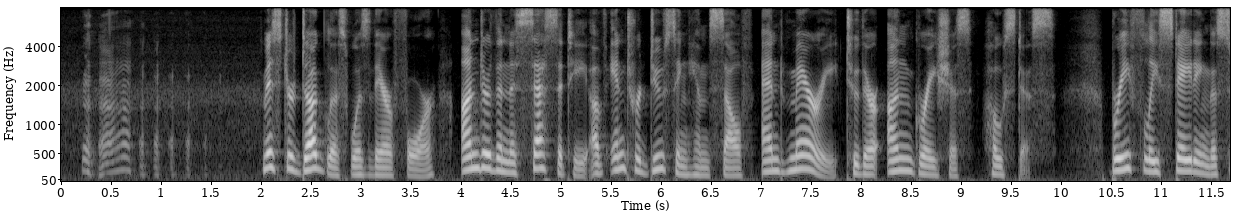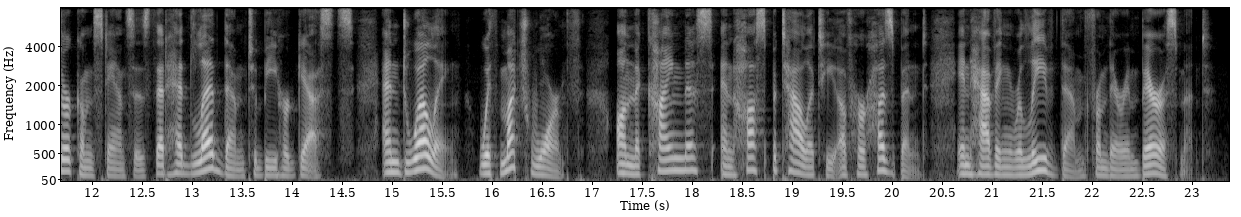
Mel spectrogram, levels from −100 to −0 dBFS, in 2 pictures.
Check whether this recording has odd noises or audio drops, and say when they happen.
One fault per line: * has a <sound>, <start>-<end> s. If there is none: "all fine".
* has a laugh, 0.2-1.6 s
